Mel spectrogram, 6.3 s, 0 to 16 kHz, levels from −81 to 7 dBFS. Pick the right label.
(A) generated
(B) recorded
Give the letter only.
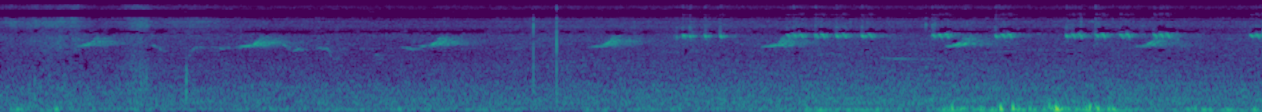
A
